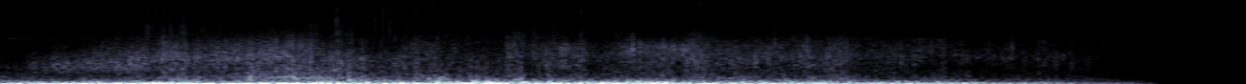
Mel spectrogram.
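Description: A loud, deep rumbling explosion sound effect that fades away to silence near the end.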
